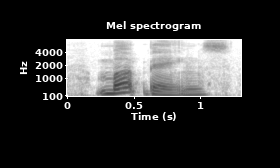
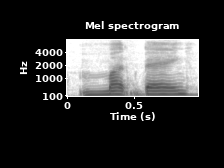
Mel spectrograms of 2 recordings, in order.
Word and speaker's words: mukbang: Mukbangs often pronounced different ways as mukbang, mukbang, or muk.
